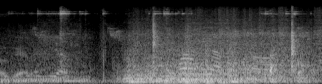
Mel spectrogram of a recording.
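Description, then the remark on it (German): A woman pushes open the sliding door to the rehabilitation room of a makeshift clinic in Mesot with a brief clatter; it rolls along its track in a steady rumbling scrape, with a few light metallic knocks and faint background voices. “Sie schiebt die Tür zum Reha-Zentrum auf, einem Raum mit ein paar Fitnessgeräten.”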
